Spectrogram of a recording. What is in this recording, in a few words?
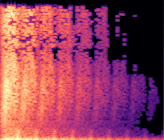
highspeed movement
